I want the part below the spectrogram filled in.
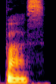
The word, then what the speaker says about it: boss: In India, when people have received the response they want in conversations they have initiated, they say "boss," pronounced "bus."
